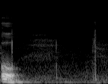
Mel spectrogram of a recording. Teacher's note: जो अ है यह कंठ वर्ण होता है और जो उ होता है यह ओष्ठ वर्ण होता है। तो कंठ और ओष्ठ मिलकर के यह कंठोष्ठ बना लेता है। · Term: कंठोष्ठ वर्ण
